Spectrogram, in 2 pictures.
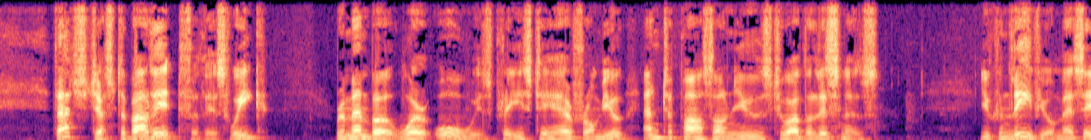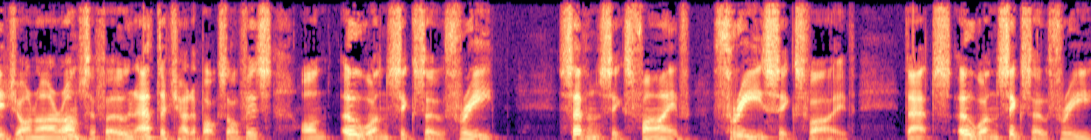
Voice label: Closing Announcement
